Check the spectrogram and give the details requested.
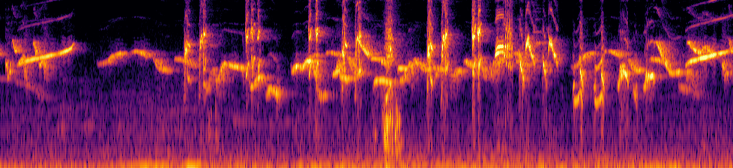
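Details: Female Oriental magpie-robin singing loudly while calling rivals. The song is a dense, varied stream of high whistles, slurred notes and sharp clicking chips, with hardly any pauses. A steady low hum runs underneath.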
